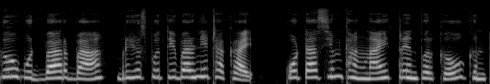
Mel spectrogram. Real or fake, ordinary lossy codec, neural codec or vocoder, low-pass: fake; none; vocoder, 44.1 kHz, 128 mel bands every 256 samples, BigVGAN v2; 14.4 kHz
